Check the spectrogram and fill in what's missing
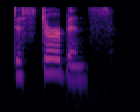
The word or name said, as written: disturbance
